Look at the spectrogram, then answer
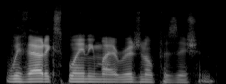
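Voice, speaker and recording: A man with a bright, exceptionally smooth and clear voice, recorded dry. He chats casually as a podcast co-host, working through his thoughts hesitantly and often hedging or letting sentences trail away. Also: mid-range voice, steady tone, fast, no room sound. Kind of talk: casual off-the-cuff podcast discussion.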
